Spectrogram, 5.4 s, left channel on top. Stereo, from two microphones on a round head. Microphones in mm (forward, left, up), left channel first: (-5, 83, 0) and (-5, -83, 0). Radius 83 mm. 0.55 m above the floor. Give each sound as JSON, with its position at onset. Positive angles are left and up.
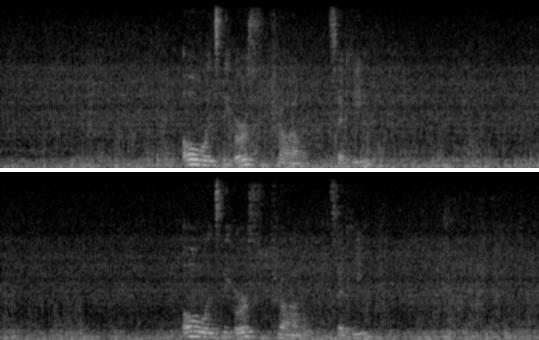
{"t": 1.8, "sound": "a woman speaking", "side_deg": 40, "distance_m": 0.8}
